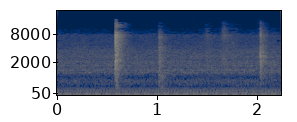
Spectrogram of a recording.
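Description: Steady low hum of a running generator and space heater, with two short sharp clicks about half a second and a second in.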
